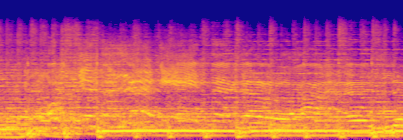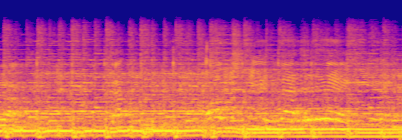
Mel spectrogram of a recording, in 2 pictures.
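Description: Live rock and roll band playing: a singer over drums and a steady bass line, amplified through stage speakers.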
